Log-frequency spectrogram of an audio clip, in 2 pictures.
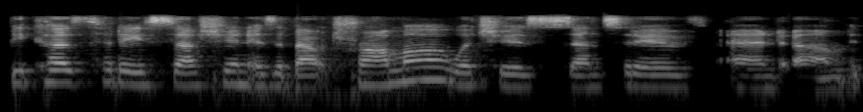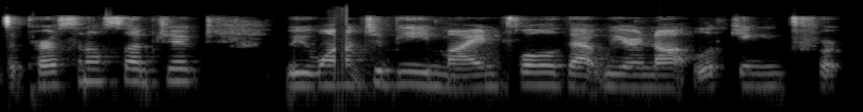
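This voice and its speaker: Speaking at medium pitch and normal speed, the event host, a young woman from Hawaii, kicks off an online panel over a video call. Her tone is earnest and steady, dotted with many ums, and her laptop webcam records her in a small room at home.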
